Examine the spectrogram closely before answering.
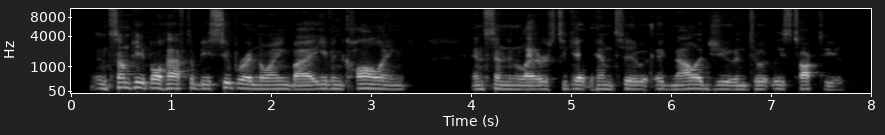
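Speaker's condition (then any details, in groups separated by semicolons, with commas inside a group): No condition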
